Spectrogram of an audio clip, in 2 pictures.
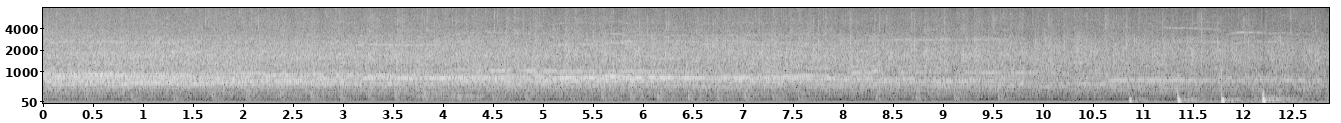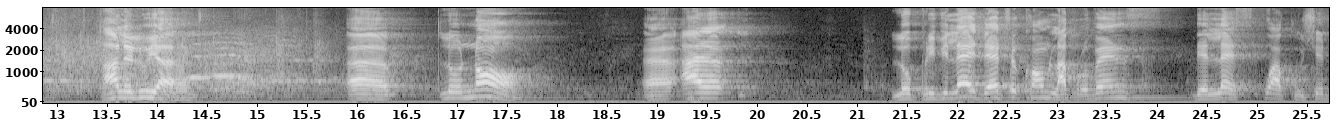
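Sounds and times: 
audience applause: 0:00.0 - 0:15.9
speech: 0:13.5 - 0:14.4, 0:15.9 - 0:17.7, 0:18.9 - 0:19.7, 0:21.4 - 0:23.8, 0:24.4 - 0:25.7.

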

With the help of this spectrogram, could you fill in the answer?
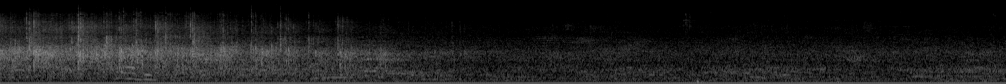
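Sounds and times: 
audience applause: 0:00.0 - 0:04.8.

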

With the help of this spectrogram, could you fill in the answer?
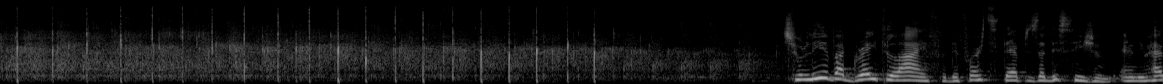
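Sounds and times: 
audience applause: 0:00.0 - 0:07.8
speech: 0:07.9 - 0:11.6.

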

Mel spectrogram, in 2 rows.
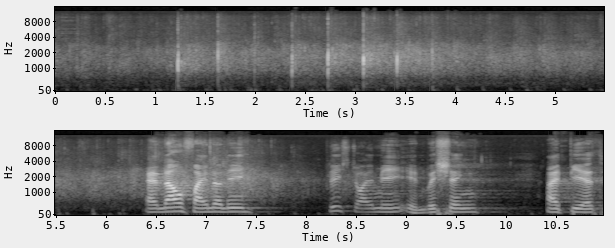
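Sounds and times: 
audience applause: 0:00.0 - 0:08.0
speech: 0:06.4 - 0:07.6, 0:08.2 - 0:09.8, 0:10.4 - 0:10.9.

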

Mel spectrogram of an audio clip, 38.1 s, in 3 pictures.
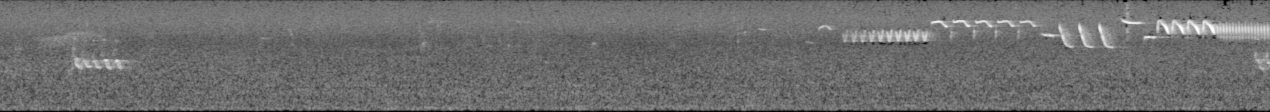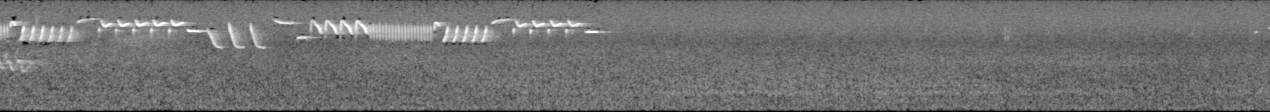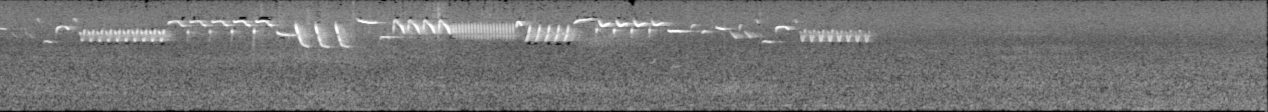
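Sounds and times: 
background noise: 0:00.0 - 0:38.0
Eurasian wren singing: 0:00.5 - 0:01.3, 0:08.1 - 0:18.8, 0:25.3 - 0:34.2.

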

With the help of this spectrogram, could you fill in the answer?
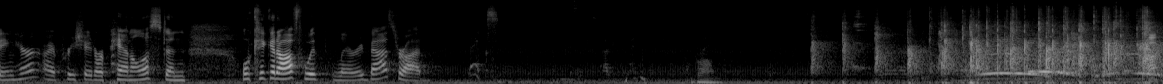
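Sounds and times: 
speech: 0:00.0 - 0:04.4
audience applause: 0:08.1 - 0:11.6.

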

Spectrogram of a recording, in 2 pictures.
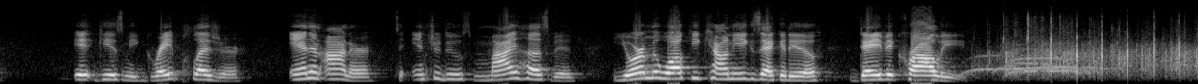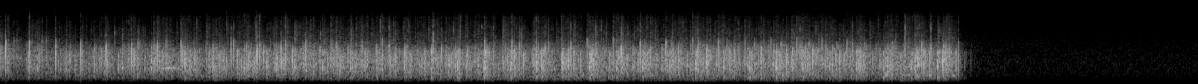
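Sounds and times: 
speech: 0:00.8 - 0:09.8
cheer or whistle: 0:09.7 - 0:11.1
audience applause: 0:09.7 - 0:21.7.

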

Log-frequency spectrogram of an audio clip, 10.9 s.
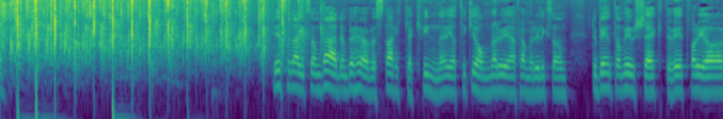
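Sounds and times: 
audience applause: 0:00.0 - 0:04.9
speech: 0:04.1 - 0:10.8.

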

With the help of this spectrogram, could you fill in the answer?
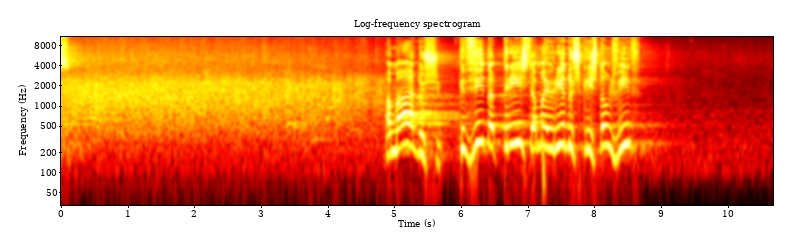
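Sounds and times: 
audience applause: 0:00.0 - 0:05.0
speech: 0:04.9 - 0:08.8.

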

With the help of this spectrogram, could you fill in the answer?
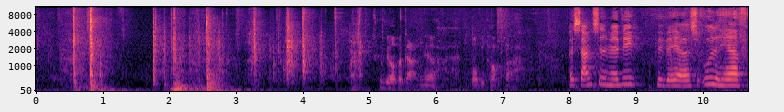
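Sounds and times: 
heavy prison door lock clicking and clunking: 0:01.7 - 0:05.0
deep solid thuds of heavy prison door: 0:02.0 - 0:03.0
speech: 0:05.2 - 0:07.4, 0:08.0 - 0:10.6.

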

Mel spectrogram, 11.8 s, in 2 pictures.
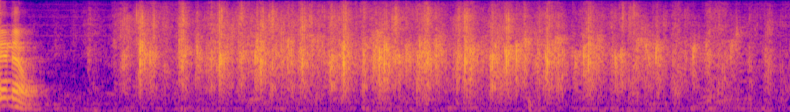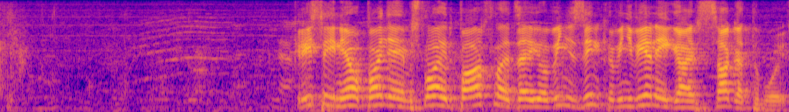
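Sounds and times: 
speech: 0:00.0 - 0:01.0, 0:08.2 - 0:11.8
audience applause: 0:00.8 - 0:06.2.

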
